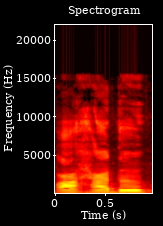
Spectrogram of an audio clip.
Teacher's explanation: اس کے بعد دال ساکن ہوگا تو دال پہ قلقلہ ہوگا۔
